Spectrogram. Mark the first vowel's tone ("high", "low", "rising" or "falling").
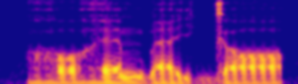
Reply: low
